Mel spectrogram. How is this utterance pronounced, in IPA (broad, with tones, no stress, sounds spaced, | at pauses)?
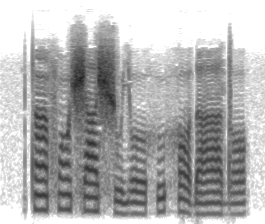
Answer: t ã˦ f ɔ̃˦ ʃ a˧ ʃ u˨ j oː˨ h u˧ h ɔ˦˨ ɗ aː˧ d ɔ˧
